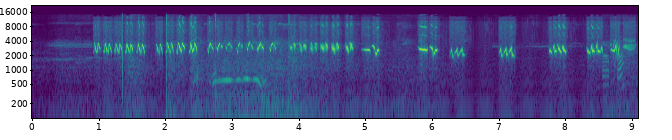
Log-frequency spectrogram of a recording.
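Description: Bird chirping loudly in quick runs of repeated high notes, with a dense run for several seconds and then shorter separate bursts of chirps.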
